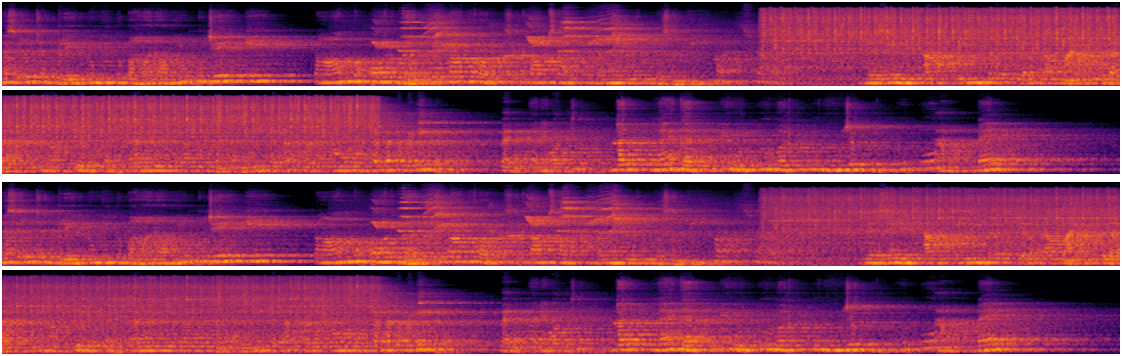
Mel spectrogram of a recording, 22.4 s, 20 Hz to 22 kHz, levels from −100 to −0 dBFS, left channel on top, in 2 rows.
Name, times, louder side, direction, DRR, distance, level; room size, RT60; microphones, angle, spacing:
voice 1, 0.0-2.7 3.1-7.1 8.6-9.1 9.6-9.8 12.2-12.3 14.9-15.0 16.4-20.5 20.9-21.1, equal, 5° right, -6 dB, 2.2 m, -29 dB
Bird, 3.3-8.7, right 1 dB, 70° right, 2.5 m, -37 dB
voice 2, 7.1-7.9 8.7-15.8 16.1-16.8 17.1-17.2 20.5-20.7, equal, 30° right, -8 dB, 1.5 m, -32 dB
sound 1, 7.6-15.0, left 5 dB, 20° left, 0.7 m, -33 dB
14.0 x 12.0 x 2.9 m, 2.6 s
head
